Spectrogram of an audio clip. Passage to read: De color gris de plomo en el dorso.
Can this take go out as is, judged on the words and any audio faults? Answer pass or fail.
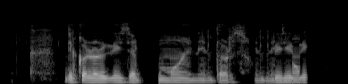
fail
